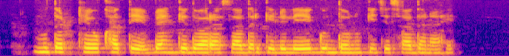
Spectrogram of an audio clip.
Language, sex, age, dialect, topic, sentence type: Marathi, female, 25-30, Northern Konkan, banking, statement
